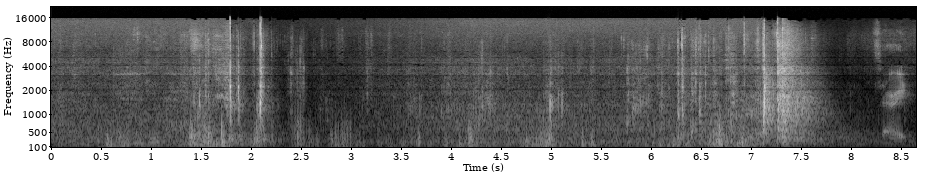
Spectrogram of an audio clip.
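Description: Scuffs and knocks of someone moving around and handling a steel dumpster, with a louder rushing scrape about seven seconds in that fades within half a second.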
